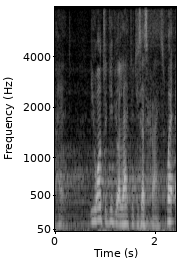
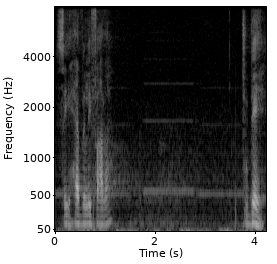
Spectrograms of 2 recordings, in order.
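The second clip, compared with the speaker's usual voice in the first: guided prayer; 2 semitones lower, 8 dB quieter than usual. Acted. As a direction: lead the prayer gently, line by line. Leads the sinner's prayer.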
